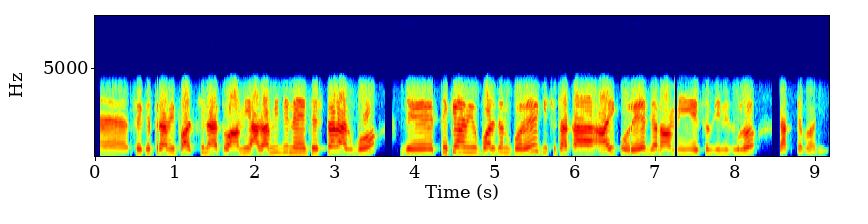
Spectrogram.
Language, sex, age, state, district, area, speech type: Bengali, female, 18-30, West Bengal, North 24 Parganas, rural, conversation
